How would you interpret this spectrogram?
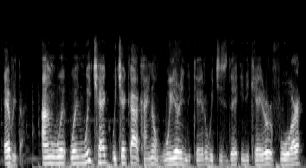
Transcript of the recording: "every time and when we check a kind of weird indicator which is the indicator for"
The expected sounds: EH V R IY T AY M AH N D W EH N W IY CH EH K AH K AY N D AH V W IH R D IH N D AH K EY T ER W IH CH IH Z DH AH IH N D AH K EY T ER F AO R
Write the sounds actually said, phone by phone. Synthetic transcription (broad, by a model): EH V R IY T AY AH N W W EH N W IY CH EH K AH K AY N D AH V W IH R IH N D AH K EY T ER W IH CH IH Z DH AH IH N D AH K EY T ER F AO R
